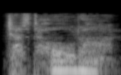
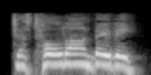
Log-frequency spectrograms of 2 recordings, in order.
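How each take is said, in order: First: Slow, much softer hold on; whispered comfort to his frightened daughter; soft repeat. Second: Louder, higher urgent comfort; father calling over the shrieks to his daughter; straining reassurance. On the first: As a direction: murmur it to keep her calm. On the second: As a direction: hold her steady through the strain. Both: A narrator's reading. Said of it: "he said to her".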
